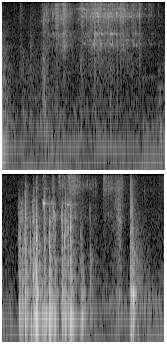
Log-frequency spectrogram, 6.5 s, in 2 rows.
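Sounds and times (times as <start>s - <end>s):
keys jangling: 0.7s - 5.8s
metallic lock clatter: 2.5s - 5.9s.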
